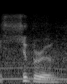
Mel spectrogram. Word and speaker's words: Subaru: it um since we pronounce it longer so subaru but but which is like it's they're stretching the vowels but in but i think it's really supposed to be subaru and you kind of pronounce the a as a it's a kind of begins to sound like the a is a u the a becomes like the hue almost i mean not really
